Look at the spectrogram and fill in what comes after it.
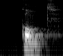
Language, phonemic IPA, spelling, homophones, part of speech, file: Dutch, /kɔnt/, kond, kont, adjective, Nl-kond.ogg
- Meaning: known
